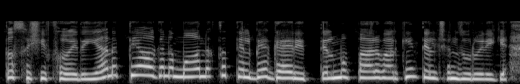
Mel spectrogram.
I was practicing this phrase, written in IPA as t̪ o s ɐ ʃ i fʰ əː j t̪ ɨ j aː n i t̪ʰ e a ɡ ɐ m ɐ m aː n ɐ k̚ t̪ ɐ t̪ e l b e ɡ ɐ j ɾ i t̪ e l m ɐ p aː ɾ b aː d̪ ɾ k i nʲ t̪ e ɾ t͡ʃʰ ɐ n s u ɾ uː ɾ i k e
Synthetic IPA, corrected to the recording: t̪ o s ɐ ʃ i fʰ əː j d̪ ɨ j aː n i t̪ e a ɡ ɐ n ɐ m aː n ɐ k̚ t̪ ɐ t̪ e l b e ɡ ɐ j ɾ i t̪ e l m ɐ p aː ɾ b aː ɾ k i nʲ t̪ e l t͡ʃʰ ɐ n z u ɾ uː ɾ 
